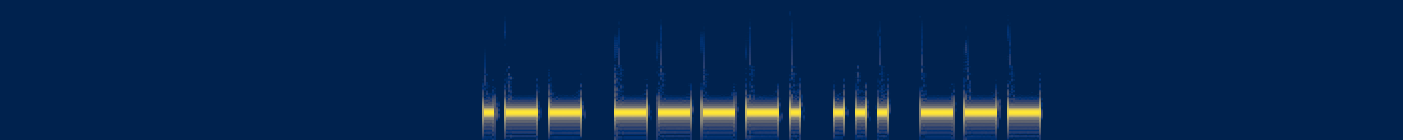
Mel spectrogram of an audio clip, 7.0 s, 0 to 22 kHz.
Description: Morse code, heard as a keyed tone, about 22 wpm, 700 Hz. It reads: W9SO
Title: USA Call Signs - 4 Characters - Repeated 3x - 22wpm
